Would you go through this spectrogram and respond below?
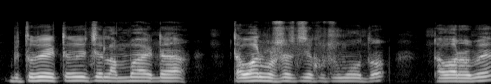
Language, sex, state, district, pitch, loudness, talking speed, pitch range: Bengali, male, Tripura, Unakoti, 160 Hz, -17 LUFS, 135 wpm, 150-170 Hz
